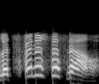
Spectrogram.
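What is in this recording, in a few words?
round winning, female voice; jungle; Counter Strike Model Pack; CS:GO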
